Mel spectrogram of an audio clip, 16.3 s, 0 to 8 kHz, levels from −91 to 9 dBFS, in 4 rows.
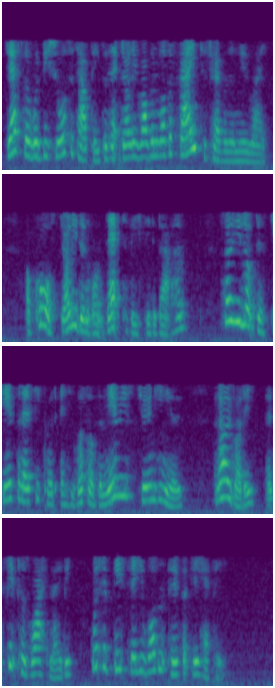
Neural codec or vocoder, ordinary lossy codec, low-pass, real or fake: none; AAC, 16 kbps; 7.2 kHz; real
